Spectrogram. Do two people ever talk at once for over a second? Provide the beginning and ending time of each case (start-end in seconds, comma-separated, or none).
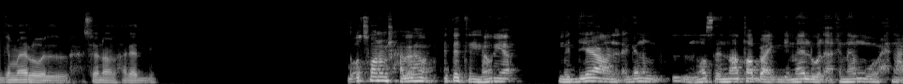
none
